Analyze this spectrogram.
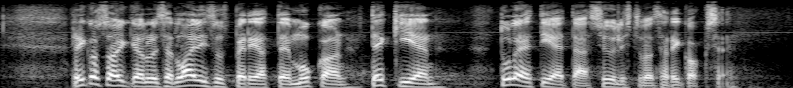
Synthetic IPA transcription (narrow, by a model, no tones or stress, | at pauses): rʔiko̞so̞jk̟ewdelːisenlɑjlːˑis̬uːspe̞ɾiɑːt̪ːe̞ːmukɑːnt̪e̞kien | t̪ule̞ːt̪ie̞t̪æ̰ːsyːlːist̪yʋænsærʔiko̞̰kse̞̰ːn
